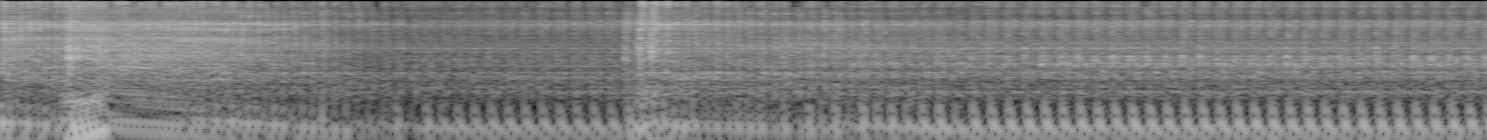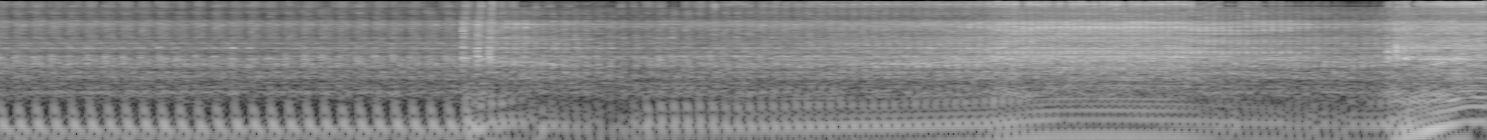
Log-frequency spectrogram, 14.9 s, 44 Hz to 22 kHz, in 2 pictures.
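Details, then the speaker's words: Yamaha SR400 kickstart-only single, started first kick: big thumping steady idle, then crisp blips rising and dropping cleanly with no missing beats; engine healthy. "I really don't like revving my bike like that I usually don't do that but I'm just doing it for the video"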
